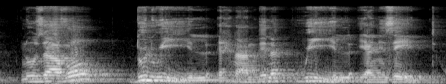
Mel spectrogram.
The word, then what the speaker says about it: huile: احنا عندنا huile يعني زيت. Huile. طبعا هنا الاش مش منطقها.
